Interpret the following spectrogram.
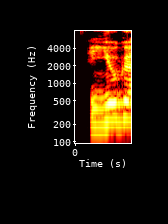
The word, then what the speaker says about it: yoga: to our listeners um we pronounce yoga yog actually it it's a western uh mispronunciation of that's okay it's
